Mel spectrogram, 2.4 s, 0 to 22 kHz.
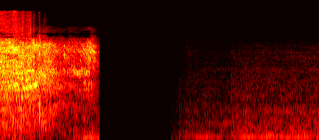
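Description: Angle grinder's abrasive disc grinding the end of a 50×50 mm steel angle bar to a point. It makes a loud, harsh grinding sound that cuts off abruptly under a second in. After a brief silence, a much quieter steady background with a low hum follows.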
